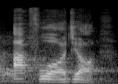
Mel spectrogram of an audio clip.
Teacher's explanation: هر وقت که با دو زبر وقف میکنیم استاده میشیم، به الف تبدیل میشه. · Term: مد ایواز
